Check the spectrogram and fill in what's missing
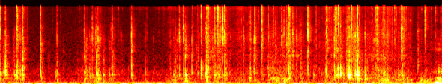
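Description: A medium printed plastic foil candy bag in blue and pink, sealed and seemingly full, is held in both hands while the fingertips crinkle and squeeze it, then it is turned over to show the back. Dense, bright crinkling and sharp crackles run throughout over a steady low hum, growing a little busier and louder in the second half.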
